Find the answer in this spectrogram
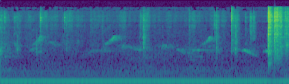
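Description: Small birds chirping now and then over a steady low hum, with a few faint clicks of small parts being handled and a short, louder scratchy noise near the end.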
